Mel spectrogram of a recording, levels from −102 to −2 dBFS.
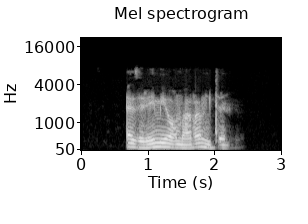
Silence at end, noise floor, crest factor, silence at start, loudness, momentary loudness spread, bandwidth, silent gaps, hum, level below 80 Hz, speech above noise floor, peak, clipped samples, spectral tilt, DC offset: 0.8 s; -87 dBFS; 14 dB; 0.7 s; -15 LUFS; 11 LU; 7.4 kHz; none; none; -54 dBFS; 72 dB; -2 dBFS; under 0.1%; -8 dB/octave; under 0.1%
